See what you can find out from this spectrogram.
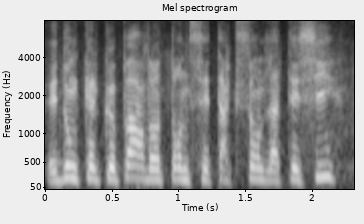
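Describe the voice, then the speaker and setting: A man from France with a fairly high, bright and forward voice tells a travel anecdote as a vlogger. He talks casually and with animation, speaking straight to the viewer and slipping into reported dialogue. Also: fairly even intonation, fairly quick. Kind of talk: casual personal storytelling to camera. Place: outdoors in the countryside.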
